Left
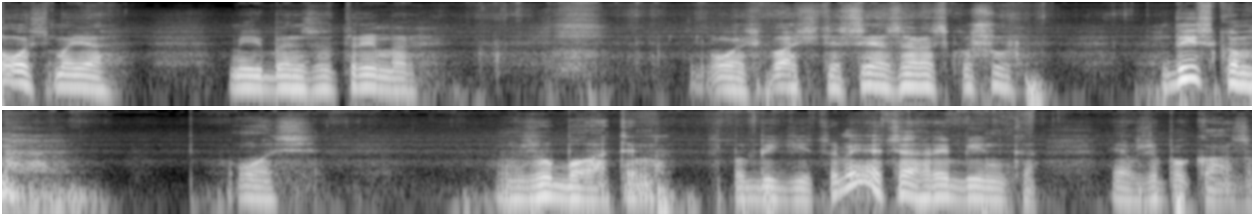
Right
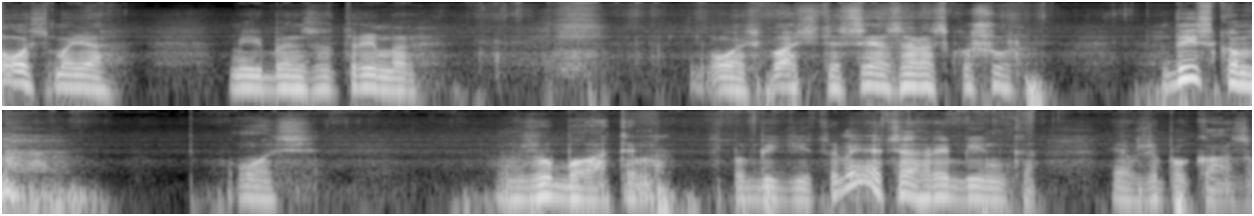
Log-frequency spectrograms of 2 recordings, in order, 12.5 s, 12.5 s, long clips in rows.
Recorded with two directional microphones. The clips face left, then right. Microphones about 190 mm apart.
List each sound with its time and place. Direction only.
0.0 s speech: 15° left (ahead or behind)
1.9 s a sound: centre (ahead or behind)
3.4 s speech: 5° left (ahead or behind)
7.4 s speech: 30° left (ahead or behind)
